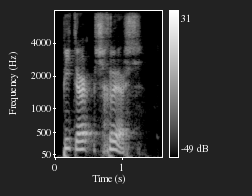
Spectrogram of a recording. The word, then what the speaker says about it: Schreurs: I should pronounce this, I think, because it's like Dutch. So, Peter Schreurs.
